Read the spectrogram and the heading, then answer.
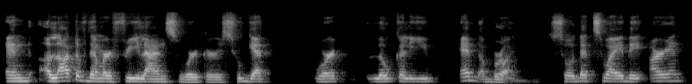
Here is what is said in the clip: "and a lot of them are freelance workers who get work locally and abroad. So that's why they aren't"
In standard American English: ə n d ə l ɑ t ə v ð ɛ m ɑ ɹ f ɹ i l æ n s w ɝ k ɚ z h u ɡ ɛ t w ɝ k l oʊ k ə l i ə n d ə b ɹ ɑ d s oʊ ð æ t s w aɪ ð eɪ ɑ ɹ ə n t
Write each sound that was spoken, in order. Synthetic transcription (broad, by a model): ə n d ə l ɑ t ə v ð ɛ m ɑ ɹ f ɹ i l æ n s w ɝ k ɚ s h u ɡ ɛ t w ɝ k l oʊ k ə l i ə n d ə b ɹ ɑ d s oʊ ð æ t s w aɪ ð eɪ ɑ ɹ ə n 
